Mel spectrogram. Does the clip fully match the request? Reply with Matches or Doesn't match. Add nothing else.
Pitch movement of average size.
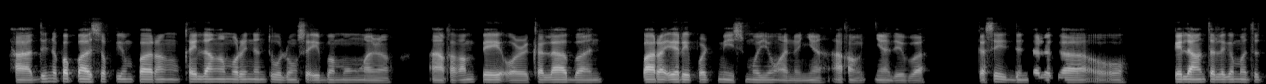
Doesn't match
